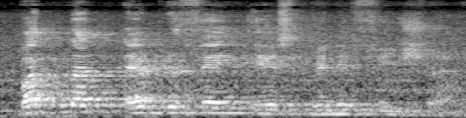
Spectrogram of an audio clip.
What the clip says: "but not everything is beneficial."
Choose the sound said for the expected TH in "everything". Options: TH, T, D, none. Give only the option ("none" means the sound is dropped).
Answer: T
